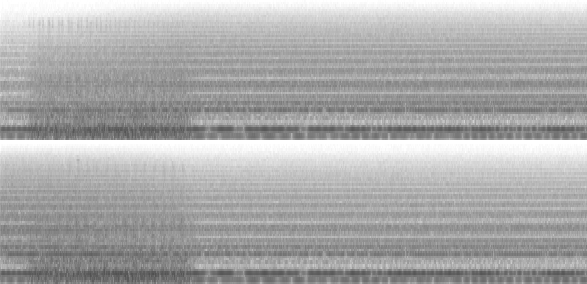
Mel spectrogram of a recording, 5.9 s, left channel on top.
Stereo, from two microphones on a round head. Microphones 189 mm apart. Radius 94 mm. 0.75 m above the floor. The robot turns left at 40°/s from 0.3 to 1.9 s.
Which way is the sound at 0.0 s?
50° right (ahead or behind).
